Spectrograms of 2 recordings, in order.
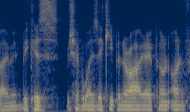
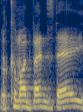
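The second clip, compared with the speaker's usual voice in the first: shouting in a put-on German accent; 8 semitones higher, 10 dB louder than usual. Joking about a simple explanation, imitate Timo Werner shouting with a German accent. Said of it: "That's my German accent".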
